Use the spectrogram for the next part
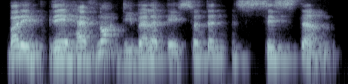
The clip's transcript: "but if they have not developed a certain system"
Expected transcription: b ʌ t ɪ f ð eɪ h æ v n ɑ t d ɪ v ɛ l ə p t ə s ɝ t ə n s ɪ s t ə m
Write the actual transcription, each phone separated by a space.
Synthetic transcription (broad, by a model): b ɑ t ɪ f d eɪ h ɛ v n ɑ t d ɪ v ɛ l ə p t ə s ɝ t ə n s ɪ s t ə m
